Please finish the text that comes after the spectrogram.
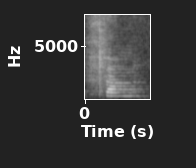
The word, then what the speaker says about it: femme: Enfin, si la lettre E est succédée et suivie de deux M, dans ce cas-là, la lettre E se prononce A, comme dans le mot femme. E, M, M, A, femme.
